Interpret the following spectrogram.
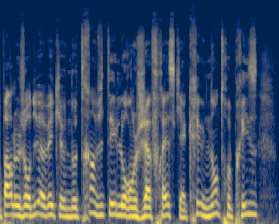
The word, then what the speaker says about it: Laurent Jaffrès: J'ai bien prononcé, Laurent Jaffrès.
